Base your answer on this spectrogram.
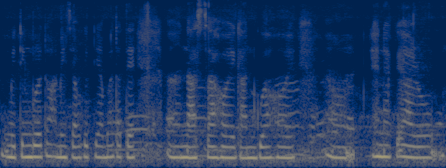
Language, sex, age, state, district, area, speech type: Assamese, female, 18-30, Assam, Udalguri, rural, spontaneous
